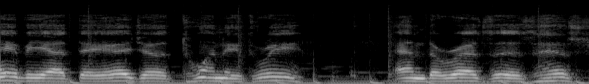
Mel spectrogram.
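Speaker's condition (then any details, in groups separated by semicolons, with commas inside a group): ALS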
